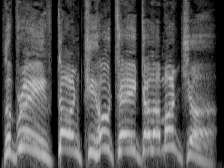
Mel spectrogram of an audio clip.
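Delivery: high, loud, overblown squire's address; high shouting flattery; grand proclamation. Acted. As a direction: kneel and proclaim to the queen. Kneeling squire's grand speech.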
